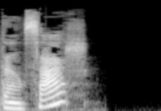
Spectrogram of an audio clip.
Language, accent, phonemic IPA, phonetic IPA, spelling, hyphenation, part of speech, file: Portuguese, Brazil, /dɐ̃ˈsa(ʁ)/, [dɐ̃ˈsa(h)], dançar, dan‧çar, verb, Pt-dançar.ogg
- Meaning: 1. to dance 2. to fail, be unsuccessful 3. to oscillate (particularly fire)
